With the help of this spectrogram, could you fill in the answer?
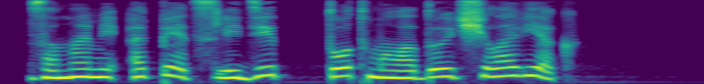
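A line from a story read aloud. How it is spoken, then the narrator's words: Whisper. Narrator (Russian): прошептав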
